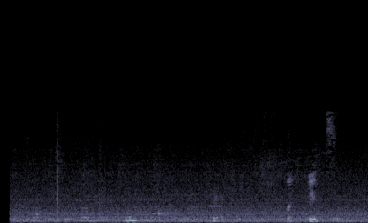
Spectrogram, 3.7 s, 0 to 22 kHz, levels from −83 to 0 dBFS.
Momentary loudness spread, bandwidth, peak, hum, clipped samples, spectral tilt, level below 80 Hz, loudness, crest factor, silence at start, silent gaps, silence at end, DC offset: 9 LU; 11.5 kHz; -24 dBFS; none; under 0.1%; -5 dB/octave; -82 dBFS; -42 LUFS; 18 dB; 0.1 s; none; 0 s; under 0.1%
